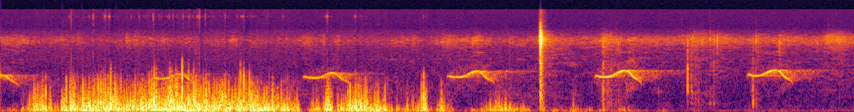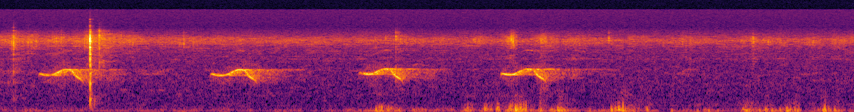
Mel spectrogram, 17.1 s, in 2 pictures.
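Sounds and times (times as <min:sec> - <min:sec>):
bird whistled call: 0:03.0 - 0:03.6, 0:04.4 - 0:06.6, 0:07.5 - 0:08.2, 0:08.9 - 0:09.7, 0:10.6 - 0:11.5, 0:12.1 - 0:14.4.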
